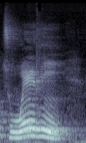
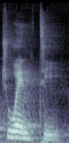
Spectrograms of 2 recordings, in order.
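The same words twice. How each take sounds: First: It is said in an American accent. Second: It is said in a British accent. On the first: "Normalmente os americanos falam twenty, fala esse som do ri" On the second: "Os britânicos falam twenty"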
